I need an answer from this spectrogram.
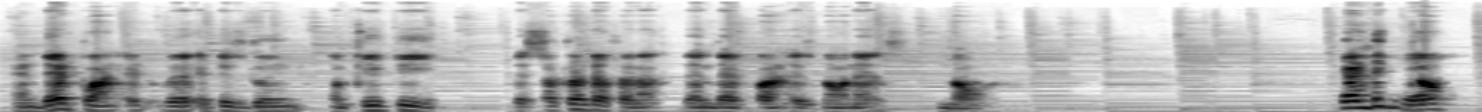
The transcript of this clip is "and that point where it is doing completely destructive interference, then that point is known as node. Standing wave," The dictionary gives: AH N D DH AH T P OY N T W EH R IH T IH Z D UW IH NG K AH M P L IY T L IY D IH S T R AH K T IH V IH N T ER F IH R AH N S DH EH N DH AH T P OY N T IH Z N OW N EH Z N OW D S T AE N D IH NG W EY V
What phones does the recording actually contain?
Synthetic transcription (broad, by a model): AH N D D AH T P OY N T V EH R IH T IH Z D UW IH NG K AH M P L IY T L IY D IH S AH T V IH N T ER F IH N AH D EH N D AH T P OY N T IH Z N OW N EH Z N OW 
